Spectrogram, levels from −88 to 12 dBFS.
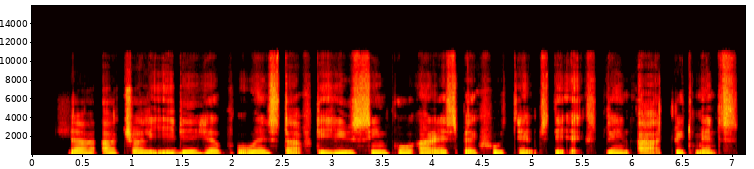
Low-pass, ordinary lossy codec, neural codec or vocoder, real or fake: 10.8 kHz; none; none; real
